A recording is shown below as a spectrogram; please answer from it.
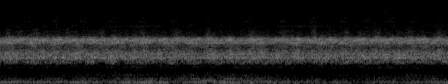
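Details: Rice-field frogs in Gapyeong, Korea, calling en masse at night around 11:19 pm, a continuous pulsing chorus of high croaks at constant loudness, faint low hum beneath.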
